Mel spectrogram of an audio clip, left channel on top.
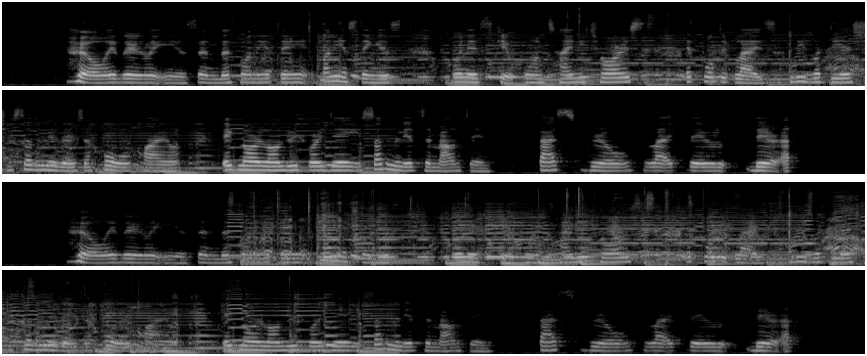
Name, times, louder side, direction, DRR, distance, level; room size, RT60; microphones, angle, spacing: voice 1, 0.6-13.5 14.0-16.5, left 5 dB, 80° left, 0.6 m, -30 dB
sound 1, 2.2-12.6, right 4 dB, 75° right, 0.6 m, -34 dB
14.0 x 10.0 x 4.1 m
head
